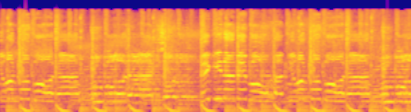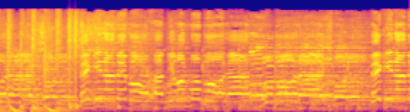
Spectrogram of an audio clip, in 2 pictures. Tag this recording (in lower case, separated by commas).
music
